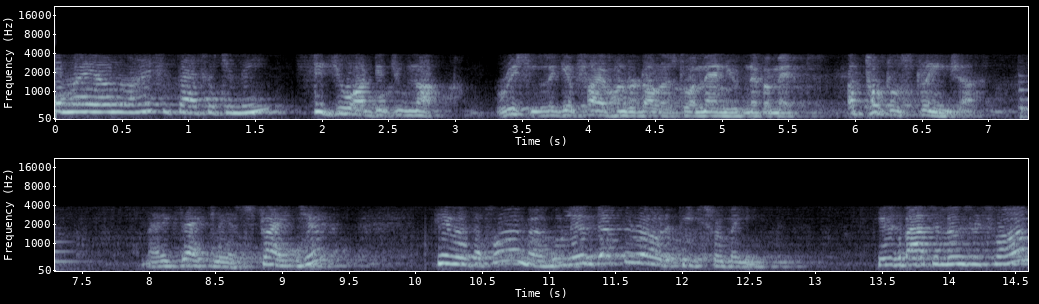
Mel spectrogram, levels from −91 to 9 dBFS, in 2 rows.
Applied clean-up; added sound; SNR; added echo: neural separator model SepFormer DNS4.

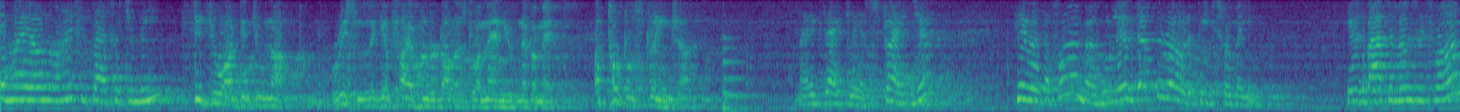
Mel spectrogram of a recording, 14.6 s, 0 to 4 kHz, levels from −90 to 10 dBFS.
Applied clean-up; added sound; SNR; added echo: none; Bowed string instrument; 12 dB; reverberation time 2.1 s.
